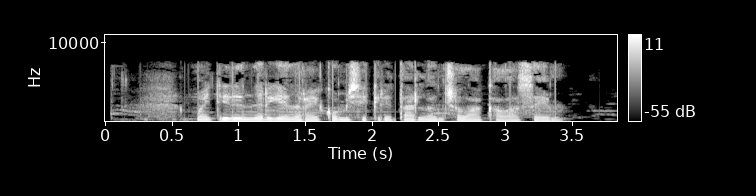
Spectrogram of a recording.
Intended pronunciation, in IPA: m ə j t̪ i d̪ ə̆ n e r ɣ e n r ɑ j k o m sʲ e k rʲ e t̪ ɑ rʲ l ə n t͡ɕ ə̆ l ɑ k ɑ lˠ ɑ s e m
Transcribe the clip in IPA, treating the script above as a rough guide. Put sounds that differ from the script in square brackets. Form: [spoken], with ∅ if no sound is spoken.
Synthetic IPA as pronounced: m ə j t̪ i d̪ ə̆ n e r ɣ e n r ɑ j k o m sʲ e k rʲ e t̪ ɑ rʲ l [ɑ] n t͡ɕ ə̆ l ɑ k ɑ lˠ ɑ s e m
